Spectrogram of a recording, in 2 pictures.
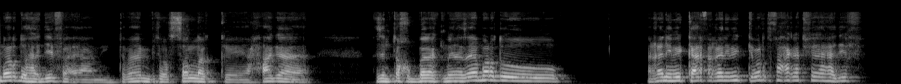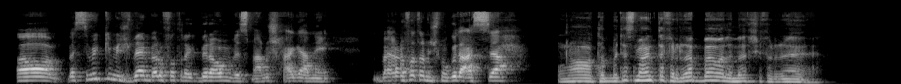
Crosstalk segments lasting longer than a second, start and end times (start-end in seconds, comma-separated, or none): none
